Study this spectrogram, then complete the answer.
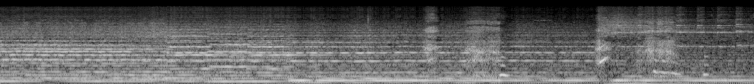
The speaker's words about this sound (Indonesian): Hei, masih juga kau menangis.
